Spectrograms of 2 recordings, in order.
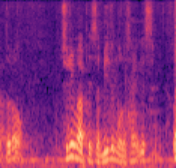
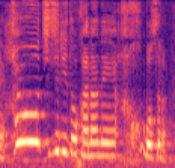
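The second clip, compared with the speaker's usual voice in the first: mocking sigh; 7 semitones higher, 5 dB louder than usual. Mocking remark quoted in sermon.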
